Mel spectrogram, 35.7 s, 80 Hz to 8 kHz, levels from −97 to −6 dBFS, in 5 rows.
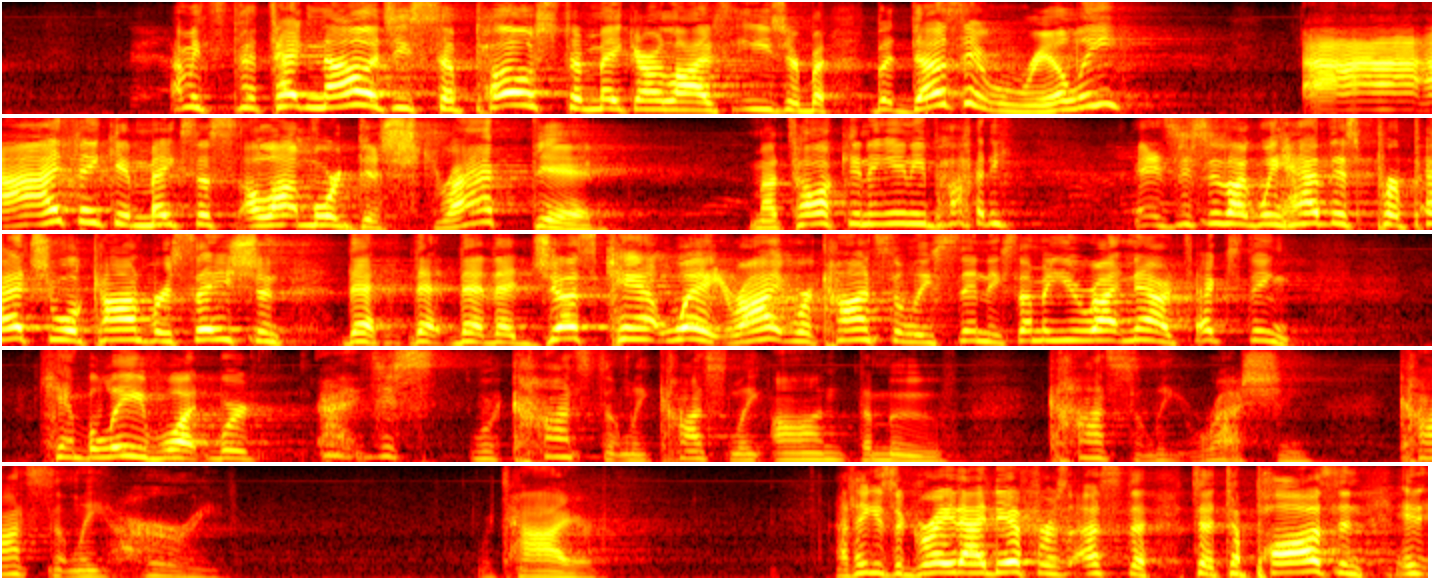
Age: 40-59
